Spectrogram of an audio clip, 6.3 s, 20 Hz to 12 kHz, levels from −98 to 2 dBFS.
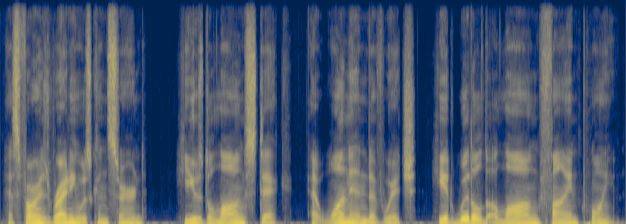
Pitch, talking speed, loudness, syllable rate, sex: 125 Hz, 220 wpm, -18 LUFS, 5.1 syllables/s, male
